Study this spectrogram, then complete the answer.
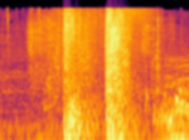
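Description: A bow twangs as an arrow is loosed.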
